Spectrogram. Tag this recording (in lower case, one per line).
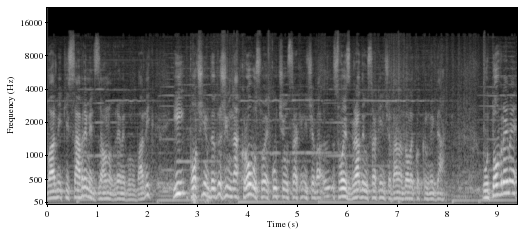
music
speech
